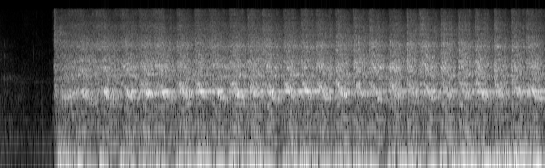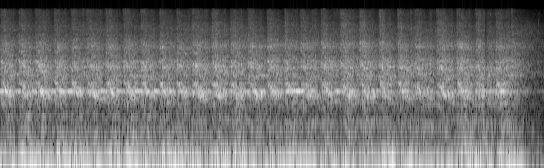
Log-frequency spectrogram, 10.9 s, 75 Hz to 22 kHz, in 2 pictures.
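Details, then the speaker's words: Vancruiser fresh engine on aftermarket Haltech ECU, first start attempt, cranking to build oil pressure on an 11.5-volt battery in the passenger seat: about ten seconds of slow, laboured turning over with no catch; weak battery. "I don't know about the battery, it's in the passenger seat and it's only got 11.5 volts, so it might not go far yet."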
